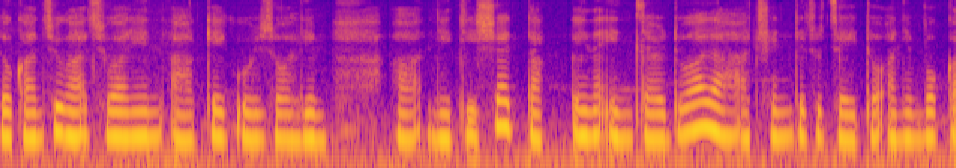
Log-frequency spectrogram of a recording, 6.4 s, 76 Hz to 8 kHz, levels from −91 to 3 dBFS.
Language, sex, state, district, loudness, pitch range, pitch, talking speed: Mizo, female, Mizoram, Aizawl, -16 LUFS, 175-185 Hz, 180 Hz, 280 wpm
